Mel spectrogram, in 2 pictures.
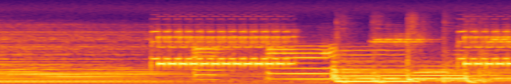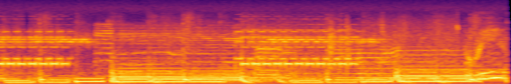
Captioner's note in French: Téléphone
